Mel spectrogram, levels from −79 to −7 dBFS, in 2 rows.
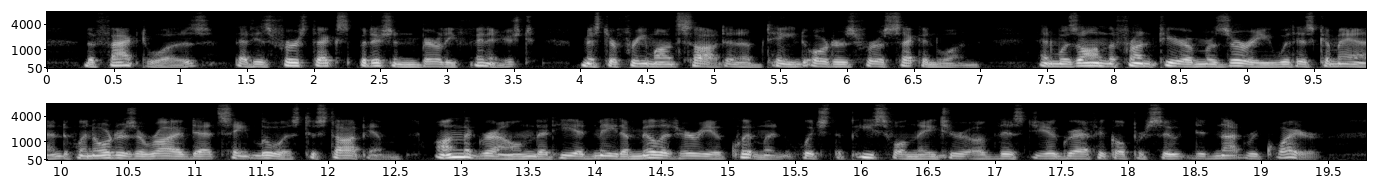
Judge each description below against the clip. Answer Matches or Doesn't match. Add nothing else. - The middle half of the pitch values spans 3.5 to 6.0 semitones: Matches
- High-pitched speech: Doesn't match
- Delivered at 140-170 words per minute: Doesn't match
